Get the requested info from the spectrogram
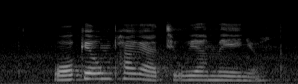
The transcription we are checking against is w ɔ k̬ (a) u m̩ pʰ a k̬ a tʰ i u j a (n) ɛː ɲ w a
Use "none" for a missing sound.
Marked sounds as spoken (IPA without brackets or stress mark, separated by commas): ɛ, m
